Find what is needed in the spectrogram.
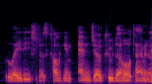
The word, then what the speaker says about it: Njoku: Hilton and Odell Beckham Jr. as the receivers, David Njoku at tight end. Is that a silent N? I'm not sure. Anyways, Chargers defense and Kaimi Fairbairn as the kicker. – No, I believe everyone calls him Njoku,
